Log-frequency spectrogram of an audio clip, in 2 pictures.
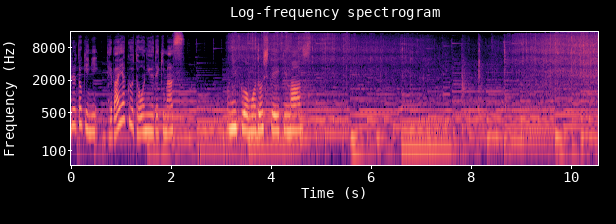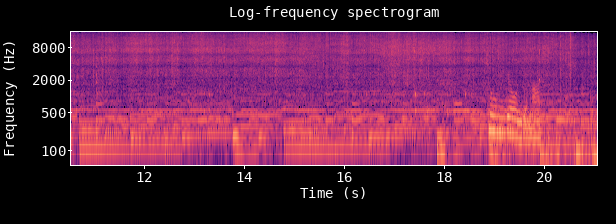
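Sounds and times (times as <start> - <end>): soft background music: 0.0 - 21.0
meat sizzling in a frying pan: 3.2 - 7.4, 8.7 - 21.0.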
